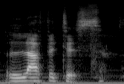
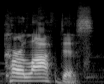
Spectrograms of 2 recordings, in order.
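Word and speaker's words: Karlaftis: go with george carr la fetis okay i didn't say it right there george carloftus carloftis george carloftus from purdue we're going to be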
